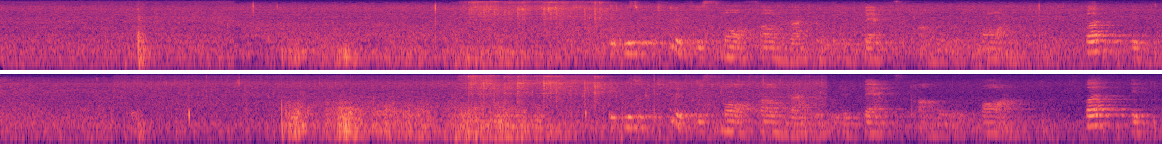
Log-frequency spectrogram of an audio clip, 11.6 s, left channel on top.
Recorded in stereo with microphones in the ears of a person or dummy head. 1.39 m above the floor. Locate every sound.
4.5 s keys jangling: 65° right (ahead or behind), 3 m; by 6.0 s 45° right (ahead or behind), 3.5 m
6.1 s a woman speaking: centre (ahead or behind), 6 m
